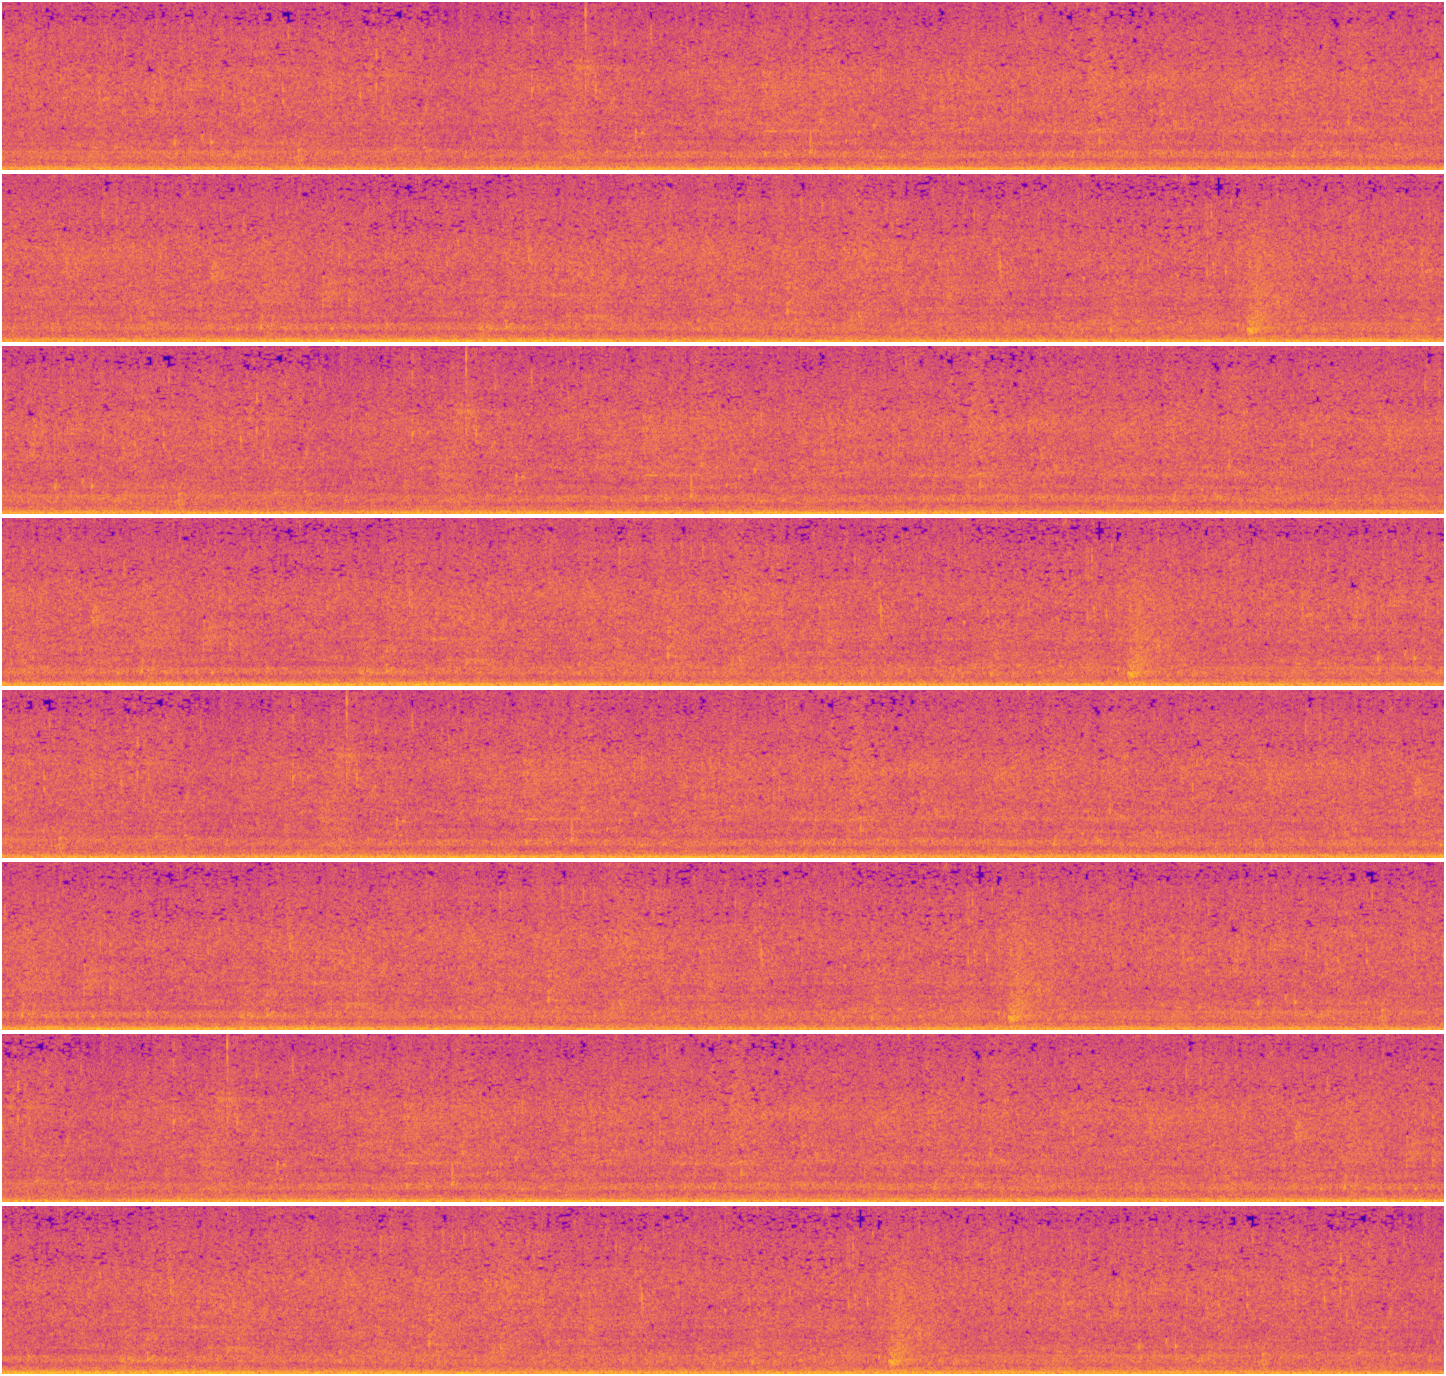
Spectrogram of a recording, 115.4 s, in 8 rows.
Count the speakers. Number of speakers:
0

